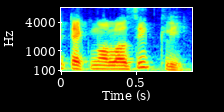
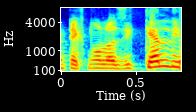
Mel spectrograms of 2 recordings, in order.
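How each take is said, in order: First: টেকনোলজিক্যালি with "cally" squeezed into "klee"; correct pronunciation. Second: টেকনোলজিক্যালি with the "kyal" fully sounded before "li"; mistaken spelling pronunciation. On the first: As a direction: say টেকনোলজিক্যালি as "tek-no-lo-zik-li", dropping the "al". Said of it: "সঠিক উচ্চারণটা হচ্ছে". (টেকনোলজিক্যালি-র "ক্যাল" না বলে, শেষে "ক্লি") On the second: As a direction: say টেকনোলজিক্যালি as spelt, ending "kel-li". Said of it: "প্রনাউন্সিয়েশনটা মনে হয় যেন". (টেকনোলজিক্যালি-র "ক্যাল" পুরো উচ্চারণ করে, "ক্যাল-লি") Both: Shown as a demonstration.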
